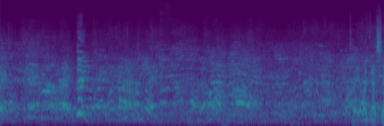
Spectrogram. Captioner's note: fans chanting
